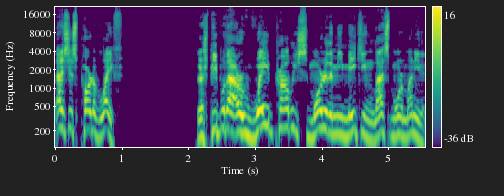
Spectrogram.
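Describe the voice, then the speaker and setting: Big swings in loudness, ordinary pitch variation and a fairly quick pace. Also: man, high pitch for a man. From Dominican Republic. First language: Spanish. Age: 20s. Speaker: online entrepreneur and vlogger. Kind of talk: casual motivational talk to camera. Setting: in a parked car outside his office.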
